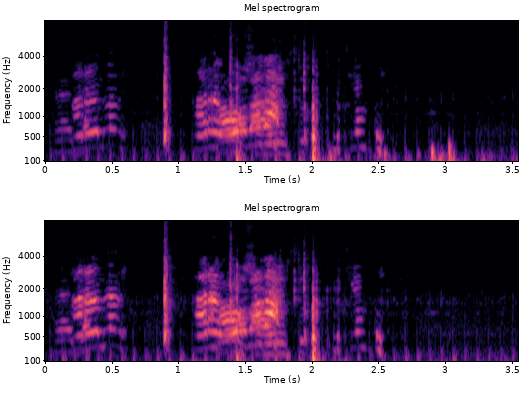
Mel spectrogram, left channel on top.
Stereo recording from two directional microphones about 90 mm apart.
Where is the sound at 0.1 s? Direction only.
25° left (ahead or behind).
